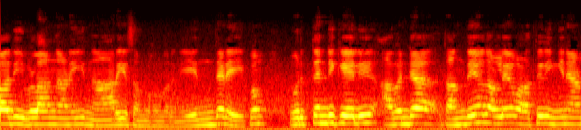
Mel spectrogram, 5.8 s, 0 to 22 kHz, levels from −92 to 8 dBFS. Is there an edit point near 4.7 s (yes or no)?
no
